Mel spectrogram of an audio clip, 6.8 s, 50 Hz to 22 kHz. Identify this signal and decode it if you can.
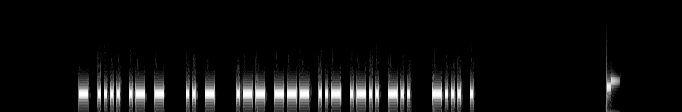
Morse code, heard as a keyed tone, about 39 wpm, 690 Hz. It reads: THAT IT WOULD BE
